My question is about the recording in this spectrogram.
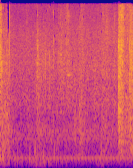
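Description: Key lock of a steel drawer cabinet being worked by hand: light handling noise and faint clicks as the lockout is checked, over a steady low hum.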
